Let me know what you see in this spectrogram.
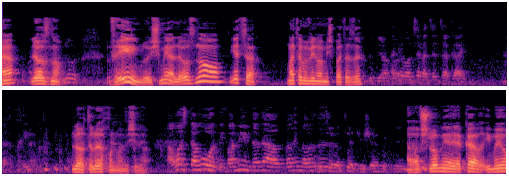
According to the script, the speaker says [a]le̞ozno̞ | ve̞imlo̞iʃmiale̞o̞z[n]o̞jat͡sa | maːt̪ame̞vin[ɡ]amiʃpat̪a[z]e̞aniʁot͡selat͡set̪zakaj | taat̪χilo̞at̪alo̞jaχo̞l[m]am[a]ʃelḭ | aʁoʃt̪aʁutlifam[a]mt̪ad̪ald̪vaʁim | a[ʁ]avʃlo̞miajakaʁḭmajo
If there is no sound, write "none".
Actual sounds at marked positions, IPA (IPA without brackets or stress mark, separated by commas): a, n, b, z, m, i, i, ʁ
